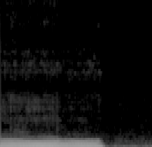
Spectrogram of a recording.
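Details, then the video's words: Pug asleep, giving one steady, deep, droning snore with a rich buzz that lasts about a second and then stops abruptly into quiet. "Мопс и сон😴Храп"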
